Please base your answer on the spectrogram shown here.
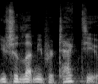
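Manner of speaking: plain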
